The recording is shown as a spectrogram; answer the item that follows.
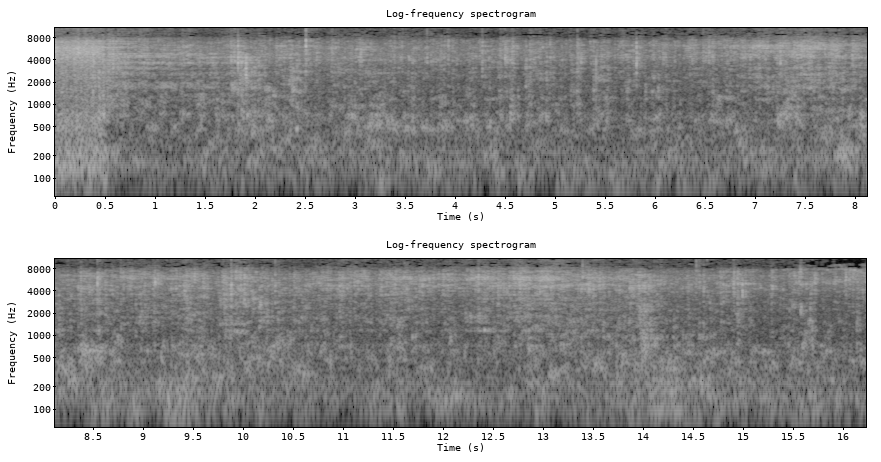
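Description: Heavy rain and rushing flood water heard from inside a car, over the steady running of a vehicle engine. Loudest in the first moment, as a motor scooter splashes past through the flood.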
